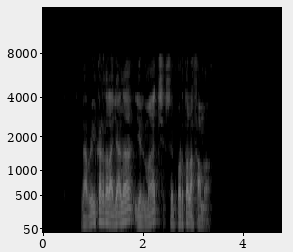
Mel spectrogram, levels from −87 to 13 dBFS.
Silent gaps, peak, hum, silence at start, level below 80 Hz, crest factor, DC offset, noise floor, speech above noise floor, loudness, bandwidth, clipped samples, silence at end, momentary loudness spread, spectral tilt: none; -28 dBFS; none; 0.75 s; -76 dBFS; 22 dB; under 0.1%; -89 dBFS; 43 dB; -46 LUFS; 8 kHz; under 0.1%; 1.45 s; 10 LU; -3.5 dB/octave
